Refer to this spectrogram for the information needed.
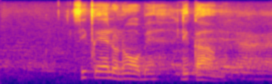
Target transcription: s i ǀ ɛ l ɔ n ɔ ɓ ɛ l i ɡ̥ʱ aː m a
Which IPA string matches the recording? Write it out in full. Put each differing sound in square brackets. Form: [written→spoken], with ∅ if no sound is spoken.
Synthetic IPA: s i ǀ ɛ l ɔ n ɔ ɓ ɛ l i ɡ̥ʱ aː m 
